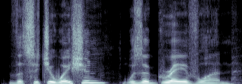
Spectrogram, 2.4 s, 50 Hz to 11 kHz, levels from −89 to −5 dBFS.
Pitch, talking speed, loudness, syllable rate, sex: 145 Hz, 150 wpm, -16 LUFS, 4.7 syllables/s, male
